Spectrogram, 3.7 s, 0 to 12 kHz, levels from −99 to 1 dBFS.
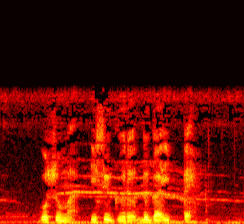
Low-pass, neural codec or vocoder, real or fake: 7.2 kHz; none; real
